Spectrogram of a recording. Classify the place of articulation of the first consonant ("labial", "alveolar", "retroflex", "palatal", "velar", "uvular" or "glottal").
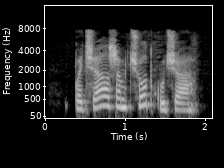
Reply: labial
